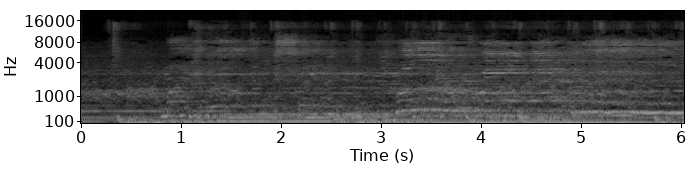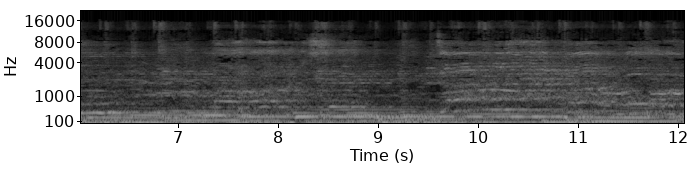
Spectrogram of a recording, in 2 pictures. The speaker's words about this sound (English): I love hearing the crowd singing along.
